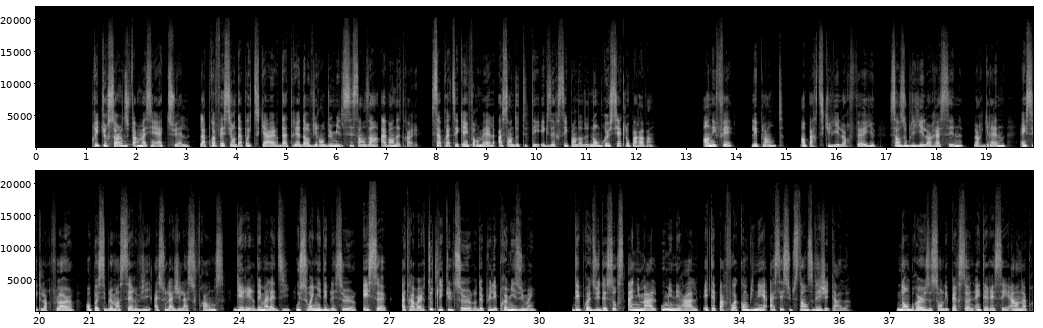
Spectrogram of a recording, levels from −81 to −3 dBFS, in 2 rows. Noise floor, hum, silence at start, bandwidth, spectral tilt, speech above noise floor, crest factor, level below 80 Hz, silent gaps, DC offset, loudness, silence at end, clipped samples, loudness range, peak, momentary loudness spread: under -90 dBFS; none; 1.15 s; 17.5 kHz; -4 dB/octave; over 70 dB; 18 dB; -84 dBFS; 12.47-13.35 s, 14.21-14.31 s, 15.19-15.29 s, 30.31-30.66 s, 36.41-36.47 s, 36.66-37.15 s; under 0.1%; -21 LUFS; 0.1 s; under 0.1%; 4 LU; -4 dBFS; 9 LU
